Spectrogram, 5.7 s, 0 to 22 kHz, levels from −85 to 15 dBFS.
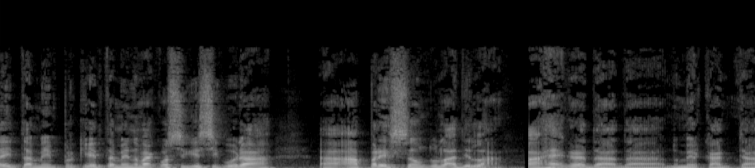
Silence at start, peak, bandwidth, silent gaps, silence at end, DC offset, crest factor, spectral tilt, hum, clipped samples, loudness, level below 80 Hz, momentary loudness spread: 0 s; -6 dBFS; 16 kHz; none; 0 s; under 0.1%; 18 dB; -5.5 dB/octave; none; under 0.1%; -23 LUFS; -38 dBFS; 6 LU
